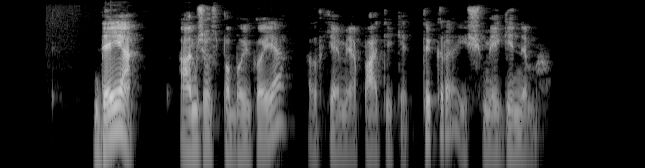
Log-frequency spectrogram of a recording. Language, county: Lithuanian, Vilnius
